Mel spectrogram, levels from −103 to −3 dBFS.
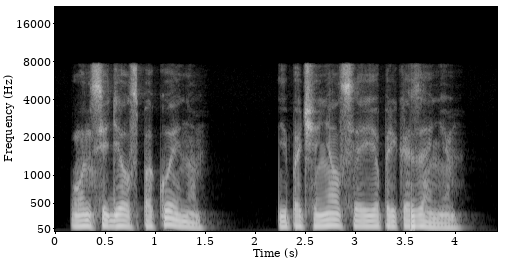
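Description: At 3.56 s the speech stops dead in a hard-edged gap of about 10 ms, roughly one packet's worth, and the disturbance lasts until 3.60 s. This is packet loss on an ADPCM call: the missing stretch is filled with silence, and because the decoder's adaptive predictor and step size were left out of step with the sender's, the returning speech comes back disturbed and takes tens of milliseconds to recover. A loss on a codec without adaptive state would instead resume cleanly right after the gap. The surrounding wideband sound points to G.722 coding at 64 kbit/s.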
